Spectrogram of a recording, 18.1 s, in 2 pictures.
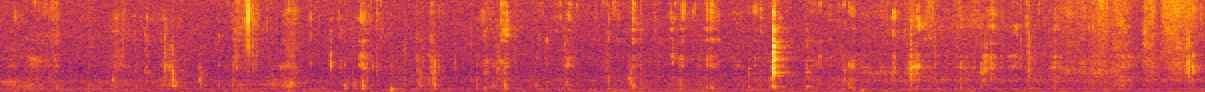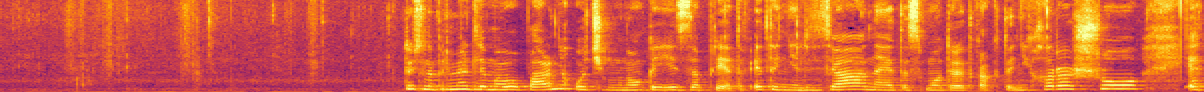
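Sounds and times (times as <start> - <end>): chewing soft dough: 0.0 - 12.4
wet mouth clicks: 4.7 - 7.9
paper napkin rustling: 7.9 - 11.6.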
